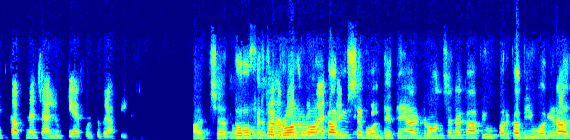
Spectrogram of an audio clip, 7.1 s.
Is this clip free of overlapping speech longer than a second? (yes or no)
no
